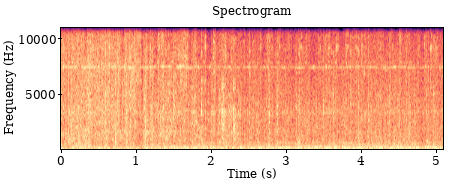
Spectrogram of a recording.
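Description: Explosions boom and crackle.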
